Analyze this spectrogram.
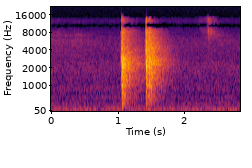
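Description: A plastic tub knocks twice against a glass tabletop.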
